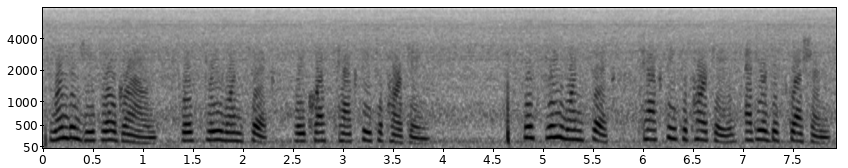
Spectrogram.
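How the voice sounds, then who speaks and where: A man's voice: high voice, lively intonation, normal speed. A man speaking clipped, procedural air traffic control phraseology as a radio operator.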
